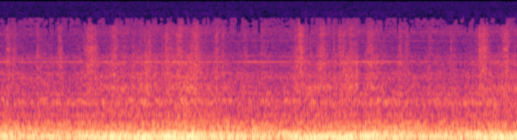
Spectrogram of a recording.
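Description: Dodge Charger Daytona SRT concept's Fratzonic Chambered Exhaust, the electric car's synthetic exhaust sound, producing a deep, steady idle rumble with no revving.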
